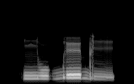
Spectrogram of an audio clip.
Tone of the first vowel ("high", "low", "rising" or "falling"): low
